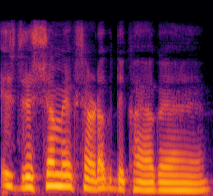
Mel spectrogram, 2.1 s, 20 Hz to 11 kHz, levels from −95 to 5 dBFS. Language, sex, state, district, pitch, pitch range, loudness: Hindi, male, Karnataka, Bangalore, 145 Hz, 130-185 Hz, -15 LUFS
